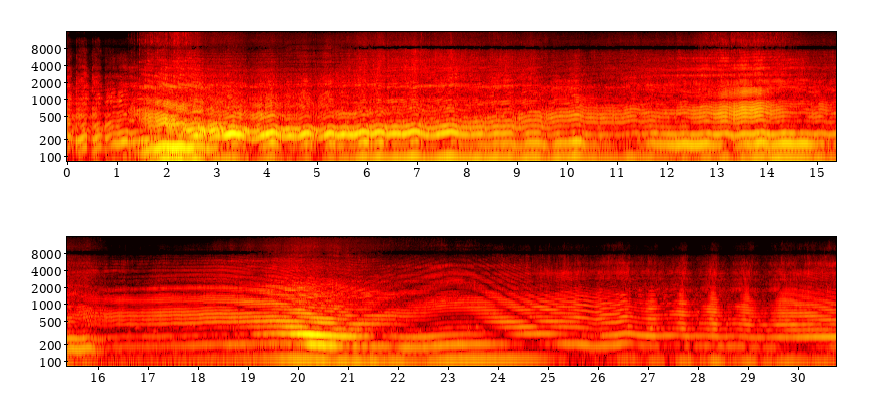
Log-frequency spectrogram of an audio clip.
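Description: Radio-controlled model airplane engines buzzing in flight, the pitch rising and falling with throttle and passes. The sound changes about halfway through, and the loudest moment is a plane swelling past about two-thirds of the way in.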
